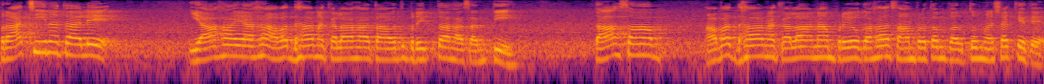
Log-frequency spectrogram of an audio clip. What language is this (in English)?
Sanskrit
